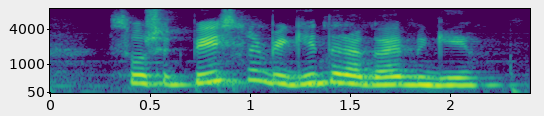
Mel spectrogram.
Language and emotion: Russian, neutral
